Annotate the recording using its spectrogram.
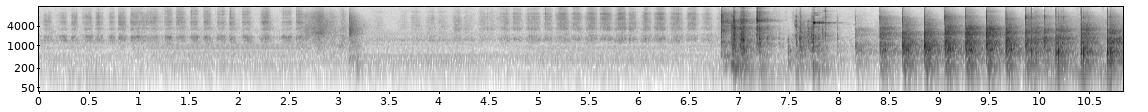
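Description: A steel carving gouge being honed by hand, its edge rubbed back and forth with a rasping scrape. The strokes are faint and quick at first, then about seven seconds in they turn much louder and settle into a steady rhythm of two to three strokes a second.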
